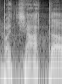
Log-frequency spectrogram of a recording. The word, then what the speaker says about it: bachata: But it's spelled B-A-C-H-A-T-A, and it is bachata.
